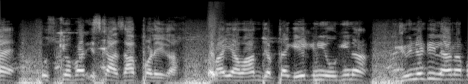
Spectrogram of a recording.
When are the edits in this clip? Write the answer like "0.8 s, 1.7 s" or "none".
2.1 s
